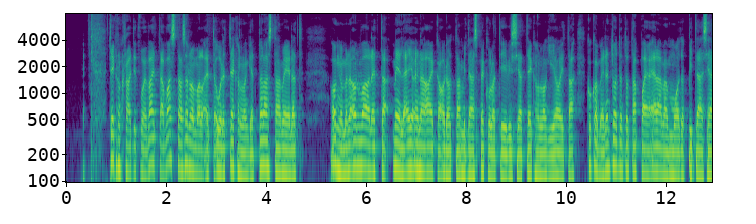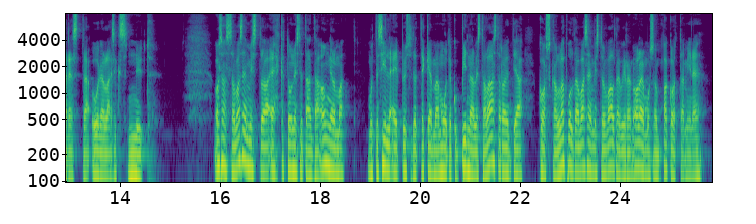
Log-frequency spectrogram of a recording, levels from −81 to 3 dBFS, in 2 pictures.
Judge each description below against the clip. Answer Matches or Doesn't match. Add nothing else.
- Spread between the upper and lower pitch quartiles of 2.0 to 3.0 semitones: Doesn't match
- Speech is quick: Doesn't match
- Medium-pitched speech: Doesn't match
